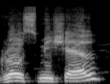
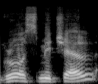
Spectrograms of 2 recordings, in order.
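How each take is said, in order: First: It is pronounced the French way. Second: It is pronounced the Jamaican way.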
